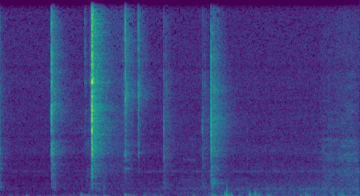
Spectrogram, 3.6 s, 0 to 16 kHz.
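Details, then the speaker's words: 1988 Casablanca Delta II 50-inch ceiling fan with Slumber Three, light off, running on medium: soft, irregular clicks and ticks over a faint fan hum; owner suspects it needs oil, cause not confirmed. "it makes a little bit of a sound on a medium the fan might need some oil more WD-40"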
